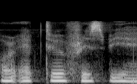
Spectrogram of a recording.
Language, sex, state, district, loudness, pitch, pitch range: Hindi, female, Arunachal Pradesh, Longding, -16 LUFS, 160 Hz, 160-170 Hz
